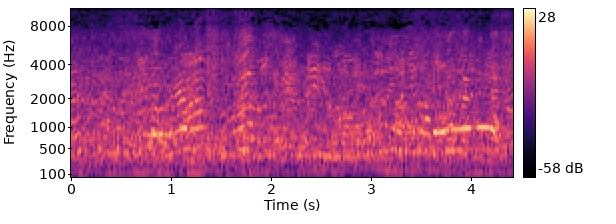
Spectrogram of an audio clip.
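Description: Busy chatter of several voices talking over one another, children's high voices among them.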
